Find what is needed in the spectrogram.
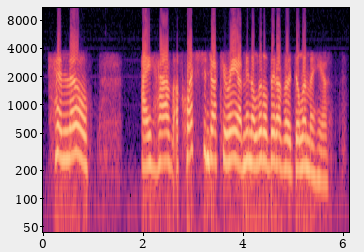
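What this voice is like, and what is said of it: Northeastern US accent. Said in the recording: “I like your Northeast accent.”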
